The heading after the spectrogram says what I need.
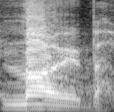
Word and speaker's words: MOBE: And everyone started calling it MOBE or MOBE, to my annoyance. I said, no, it's pronounced My Online Business Empire.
